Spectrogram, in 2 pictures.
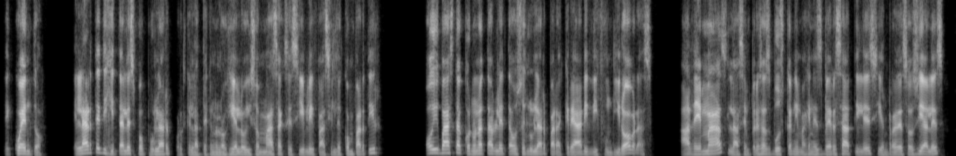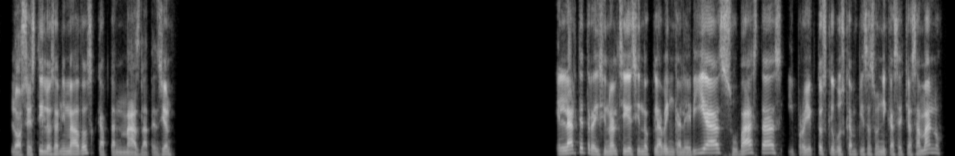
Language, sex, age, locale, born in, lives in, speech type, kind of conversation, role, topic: Spanish, male, 30-34, es-MX, Mexico, Mexico, read, expert-assistant, expert, ¿Por qué el arte digital ha ganado tanta popularidad en los últimos años?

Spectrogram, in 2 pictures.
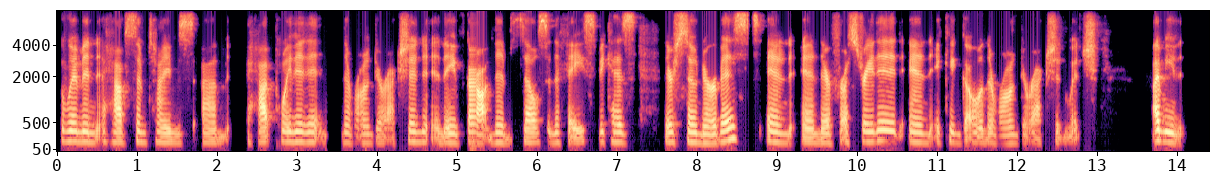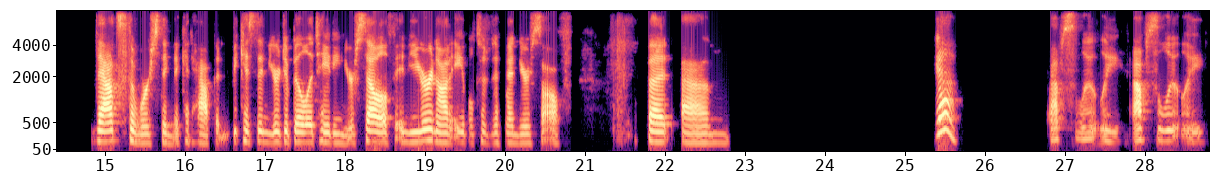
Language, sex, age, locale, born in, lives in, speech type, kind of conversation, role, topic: English, female, 55-59, en-US, United States, United States, conversation, podcast, guest, What role does community involvement play in making neighborhoods safer?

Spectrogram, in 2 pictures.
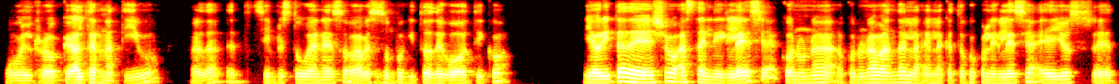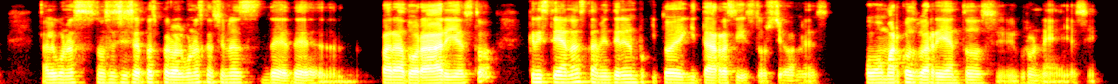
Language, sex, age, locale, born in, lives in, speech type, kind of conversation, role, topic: Spanish, male, 40-44, es-MX, Mexico, Mexico, conversation, unstructured, none, ¿Cuál es tu recuerdo favorito relacionado con alguna actividad que te gusta hacer?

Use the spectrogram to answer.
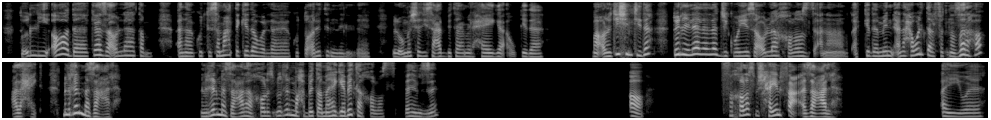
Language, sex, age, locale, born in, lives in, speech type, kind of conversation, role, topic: Arabic, female, 50-54, ar-EG, Egypt, Portugal, conversation, podcast, guest, إزاي تعبّر عن رأيك من غير ما تجرح مشاعر اللي قدامك؟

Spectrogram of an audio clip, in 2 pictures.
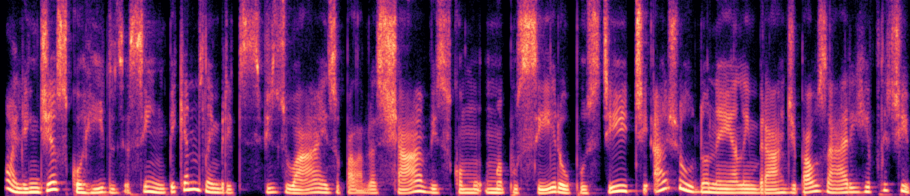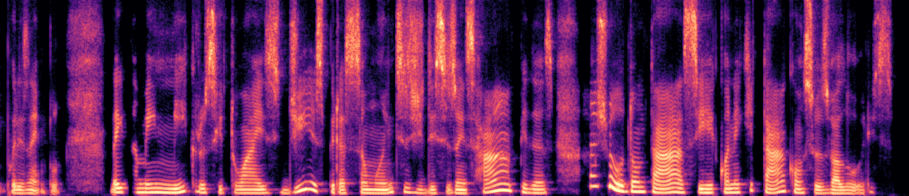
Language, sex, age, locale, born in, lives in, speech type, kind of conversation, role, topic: Portuguese, female, 25-29, pt-BR, Brazil, Spain, read, expert-assistant, expert, Como dá pra aplicar ideias da teologia quando a gente precisa tomar decisões difíceis?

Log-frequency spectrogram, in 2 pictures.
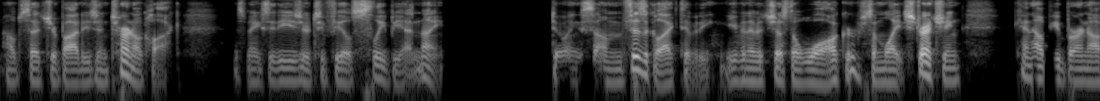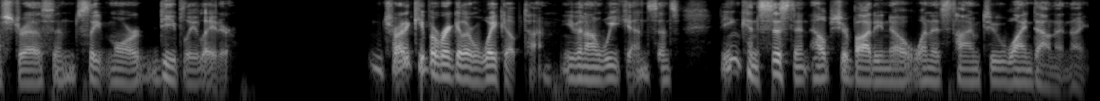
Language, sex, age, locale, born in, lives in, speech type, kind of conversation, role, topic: English, male, 50-54, en-US, United States, United States, read, expert-assistant, expert, How does sleep affect our health?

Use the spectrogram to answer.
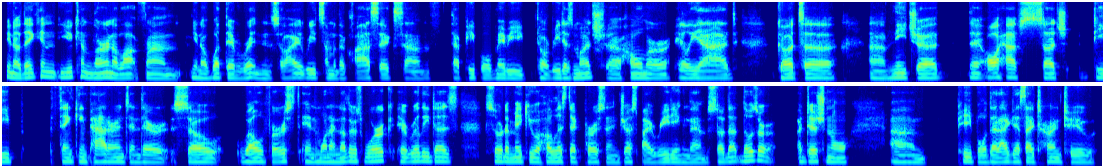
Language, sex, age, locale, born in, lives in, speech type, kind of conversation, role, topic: English, male, 25-29, en-US, United States, United States, conversation, unstructured, none, Who do you turn to when you want to learn something new, and what makes their help meaningful?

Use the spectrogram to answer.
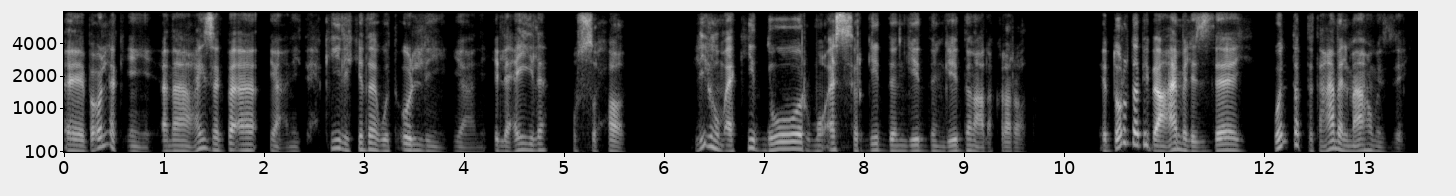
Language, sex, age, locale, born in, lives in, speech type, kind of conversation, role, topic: Arabic, male, 40-44, ar-EG, Egypt, Egypt, conversation, podcast, host, إيه دور العيلة والصحاب في قراراتك؟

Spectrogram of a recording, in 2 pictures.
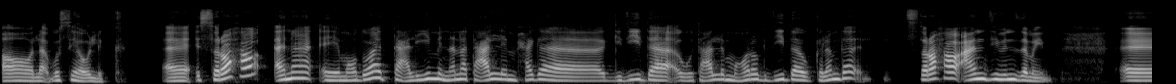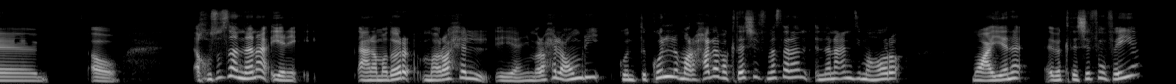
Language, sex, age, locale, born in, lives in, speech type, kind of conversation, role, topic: Arabic, female, 25-29, ar-EG, Egypt, Egypt, conversation, podcast, guest, إيه اللي بتعمله عشان تفضل متحفّز تتعلّم؟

